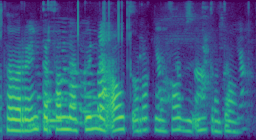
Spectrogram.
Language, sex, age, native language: Icelandic, female, 18-19, Icelandic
